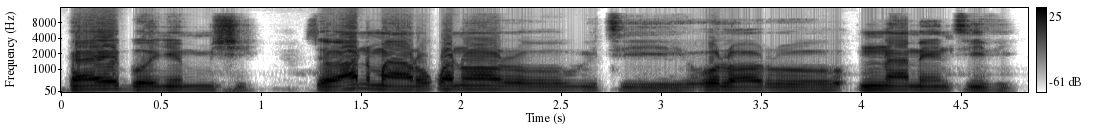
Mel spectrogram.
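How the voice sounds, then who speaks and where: Nigerian igbo guy hosting a street interview, lively, mixes pidgin, dry mic. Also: mid-range voice, fairly quick, clean tone, dry recording. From Imo State, Nigeria. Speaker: interviewer and show host. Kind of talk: field interview.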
